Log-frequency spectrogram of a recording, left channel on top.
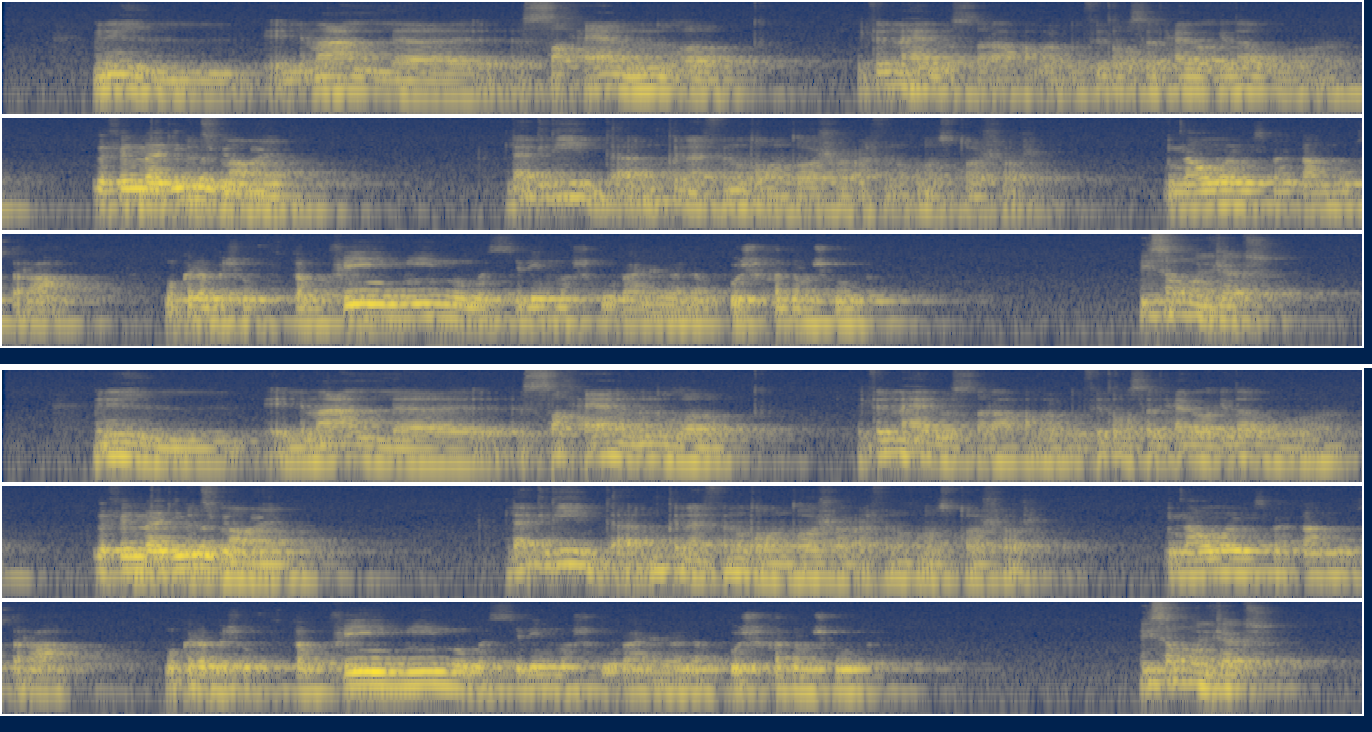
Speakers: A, in the centre; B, on the left.
A: مين ال- اللي مع ال- الصح يعني ومين الغلط الفيلم حلو الصراحة برضه فيه تفاصيل حلوة كده وممكن
B: ده فيلم قديم
A: تبقى تسمعه
B: ولا جديد
A: يعني لا جديد ممكن 2018 2015
B: انا عمري ما سمعت عنه بصراحة ممكن ابقى اشوف طب في مين ممثلين مشهورة يعني ولا مفيش حد مشهور
A: في صامويل جاكسون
